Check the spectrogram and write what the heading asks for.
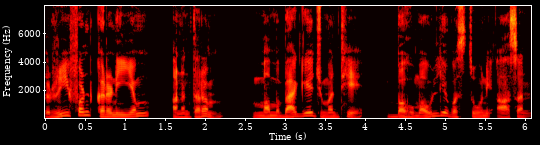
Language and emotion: Sanskrit, neutral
